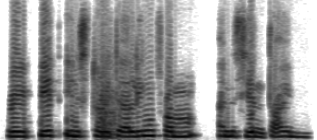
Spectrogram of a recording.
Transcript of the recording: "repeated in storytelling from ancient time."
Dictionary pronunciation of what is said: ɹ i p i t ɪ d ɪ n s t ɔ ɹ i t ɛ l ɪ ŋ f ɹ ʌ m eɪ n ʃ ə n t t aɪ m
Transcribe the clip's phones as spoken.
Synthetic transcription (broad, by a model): ɹ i p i t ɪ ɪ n s t ɔ ɹ i t ɛ l ɪ ŋ f ɹ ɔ m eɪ n s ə n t t aɪ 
